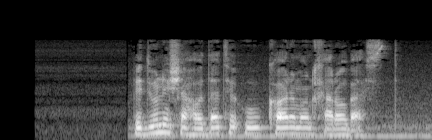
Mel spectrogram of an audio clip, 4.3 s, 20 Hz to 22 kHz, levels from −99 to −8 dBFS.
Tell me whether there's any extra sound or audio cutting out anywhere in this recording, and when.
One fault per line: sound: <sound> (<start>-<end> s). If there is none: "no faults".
no faults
